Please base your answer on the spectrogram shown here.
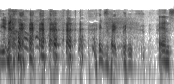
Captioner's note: laugh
